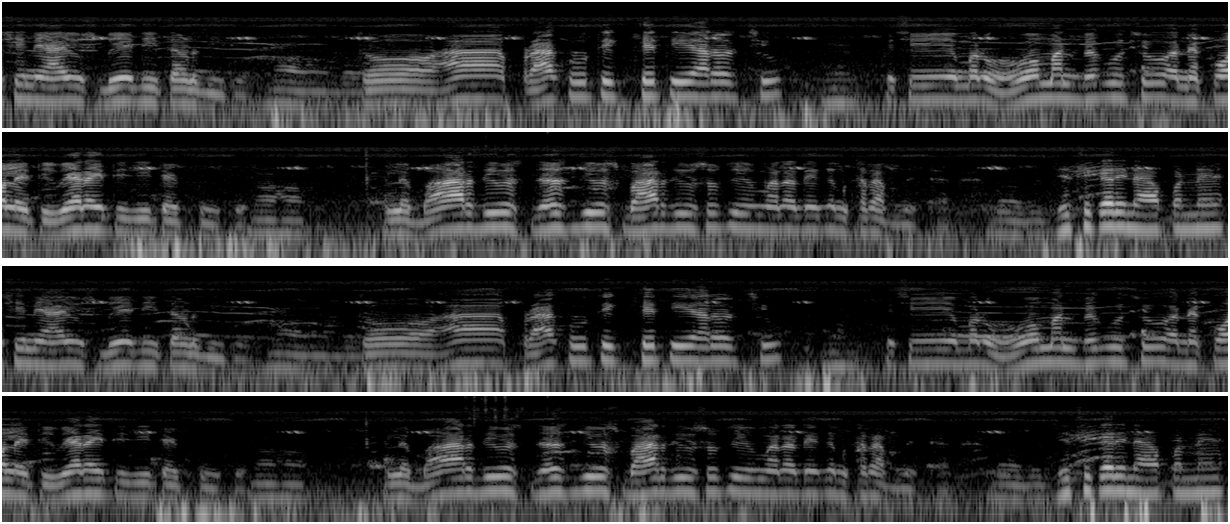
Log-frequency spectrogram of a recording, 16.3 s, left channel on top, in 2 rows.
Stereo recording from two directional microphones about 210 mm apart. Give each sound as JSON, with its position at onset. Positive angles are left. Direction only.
{"t": 0.0, "sound": "speech", "side_deg": -15}
{"t": 2.4, "sound": "speech", "side_deg": -10}
{"t": 10.8, "sound": "speech", "side_deg": -15}
{"t": 15.4, "sound": "speech", "side_deg": 20}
